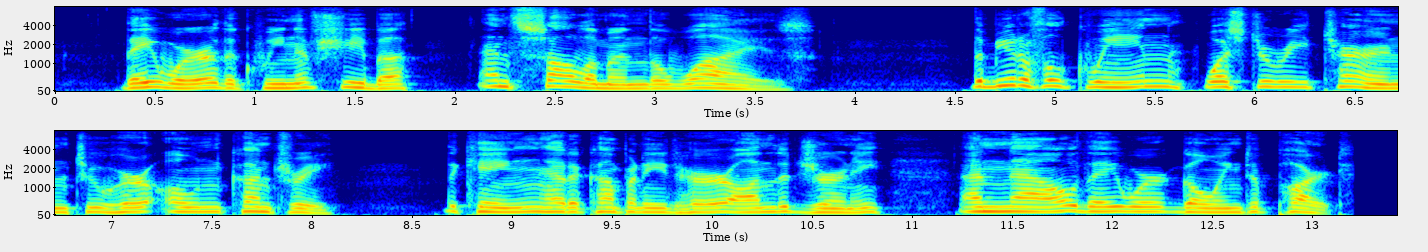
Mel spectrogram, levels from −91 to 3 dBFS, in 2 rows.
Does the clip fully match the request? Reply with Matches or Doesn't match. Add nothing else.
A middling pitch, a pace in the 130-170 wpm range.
Matches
